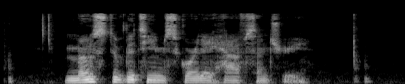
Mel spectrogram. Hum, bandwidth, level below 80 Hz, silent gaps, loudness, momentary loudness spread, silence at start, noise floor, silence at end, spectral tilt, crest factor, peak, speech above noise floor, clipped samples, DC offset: none; 11.5 kHz; -42 dBFS; none; -18 LUFS; 20 LU; 0.1 s; -46 dBFS; 0.35 s; -4 dB/octave; 20 dB; -2 dBFS; 27 dB; under 0.1%; under 0.1%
